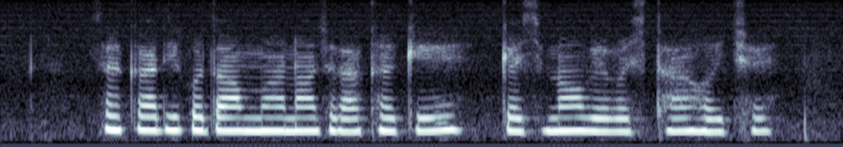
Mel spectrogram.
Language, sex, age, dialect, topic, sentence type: Maithili, female, 46-50, Angika, agriculture, question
